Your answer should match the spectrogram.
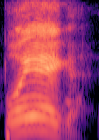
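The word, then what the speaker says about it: Boyega: the jump was it oh yeah yeah yeah blue egg is how you say it absolutely yeah he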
